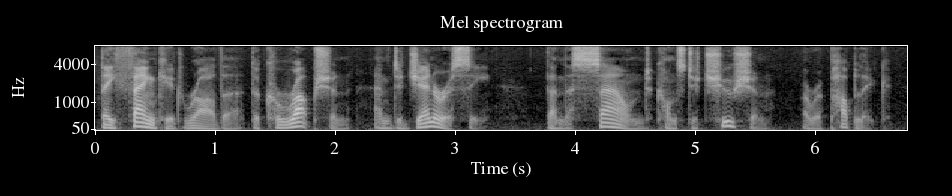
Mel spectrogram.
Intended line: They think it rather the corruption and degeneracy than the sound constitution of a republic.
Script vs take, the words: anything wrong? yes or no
yes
